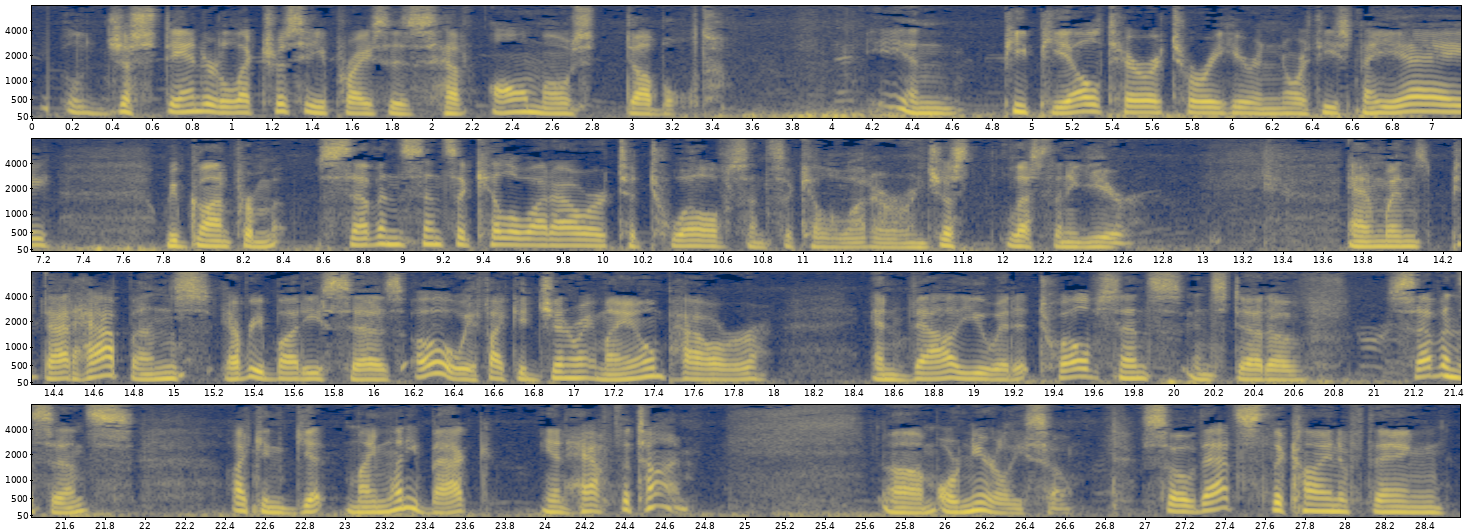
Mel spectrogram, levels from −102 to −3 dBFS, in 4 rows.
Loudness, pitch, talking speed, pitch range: -20 LUFS, 150 Hz, 165 wpm, 130-170 Hz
